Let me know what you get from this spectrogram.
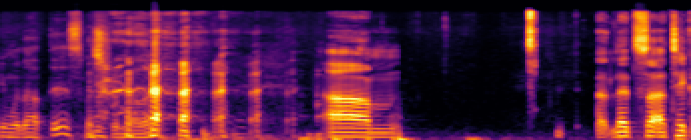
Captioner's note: laughs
